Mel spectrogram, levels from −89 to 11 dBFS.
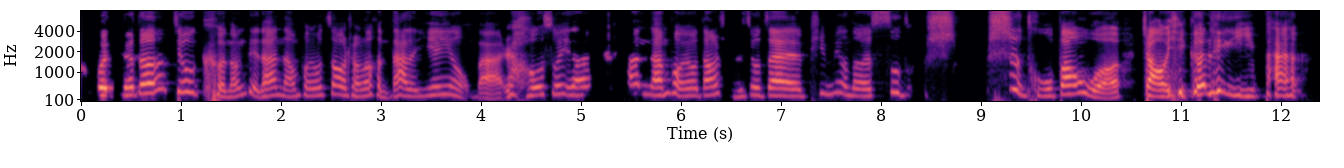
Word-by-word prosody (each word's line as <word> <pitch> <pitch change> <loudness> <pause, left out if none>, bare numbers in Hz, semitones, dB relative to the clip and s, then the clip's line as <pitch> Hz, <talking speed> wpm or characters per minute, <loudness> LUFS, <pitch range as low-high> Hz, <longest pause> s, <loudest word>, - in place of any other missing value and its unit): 我 - - +11
觉 260 - 0
得 315 +2 +8 0.2
就 360 -1 -2
可 - - -4
能 210 +8 -7
给 - - -5
她 230 +4 0
男 215 -3 -8
朋 240 -3 -8
友 245 - -6
造 270 0 -2
成 215 -4 -6
了 230 - -3
很 180 - -10
大 250 -2 0
的 220 - -8
阴 260 +5 -7
影 265 - -7 0.2
吧。 165 - -3
然 280 - -4
后 255 +1 -2
所 285 +2 -6
以 275 - -10
呢， 260 - -2 0.5
她 300 -1 -4
男 250 +3 +2
朋 320 -8 -2
友 240 +1 -4
当 255 +4 -1
时 - - -23 0.2
就 255 -1 -4
在 230 -1 +3
拼 295 +8 -15
命 310 -4 -9
地 225 -2 -5
四 235 +10 -5
图 250 +1 -19
试 - - -5 0.3
试 450 -1 -1
图 230 -1 -8
帮 290 +6 +5
我 180 - +1 0.2
找 210 -1 +8
一 350 +10 +4
个 280 - +7
另 350 +6 +3
一 245 -5 -5
半。 240 +3 0
250 Hz, 235 characters per minute, -22 LUFS, 225-290 Hz, 0.5 s, 我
